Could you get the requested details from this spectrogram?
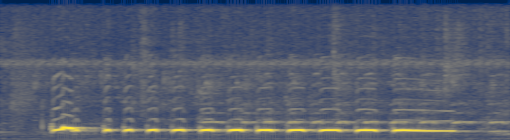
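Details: Female Bangkok-type zebra dove, a kept bird used as a lure to make other doves sing: a rising opening coo, then about a dozen short, evenly spaced mellow coos, ending on a long held note.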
